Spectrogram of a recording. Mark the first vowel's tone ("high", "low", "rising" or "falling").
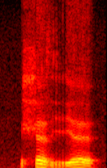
falling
